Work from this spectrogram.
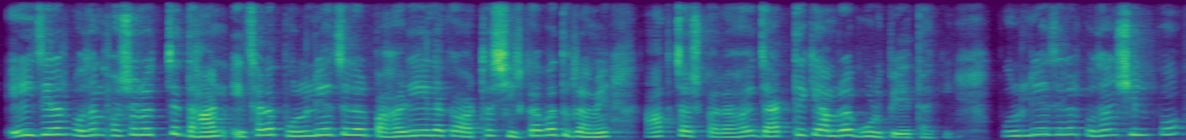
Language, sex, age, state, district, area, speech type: Bengali, female, 30-45, West Bengal, Purulia, urban, spontaneous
